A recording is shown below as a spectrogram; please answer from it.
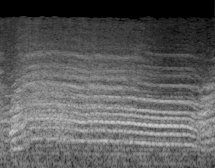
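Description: A cartoon character's long crying wail, pitch-shifted by the 'G Major' meme effect. It is held for nearly two seconds, sinking slightly in pitch, and breaks off near the end.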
